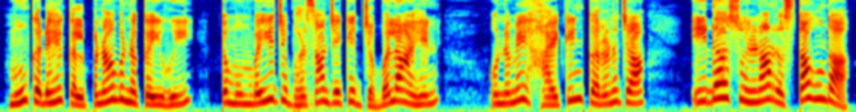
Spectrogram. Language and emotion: Sindhi, surprised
